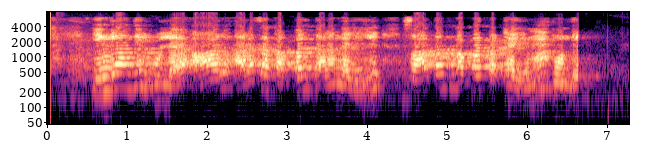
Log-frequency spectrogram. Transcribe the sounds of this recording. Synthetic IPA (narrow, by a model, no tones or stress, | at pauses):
ɪŋɡlaːŋɡ̪ɪlʊɭːɐʔaːɾɯʔɐɾɐsɐkɐpːɐlt̪ɐlɐŋɡɐɭɪlsaːt̪ːɐmkɐpːɐpːɐʈrɐjɯmpuːnd̪ɯ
